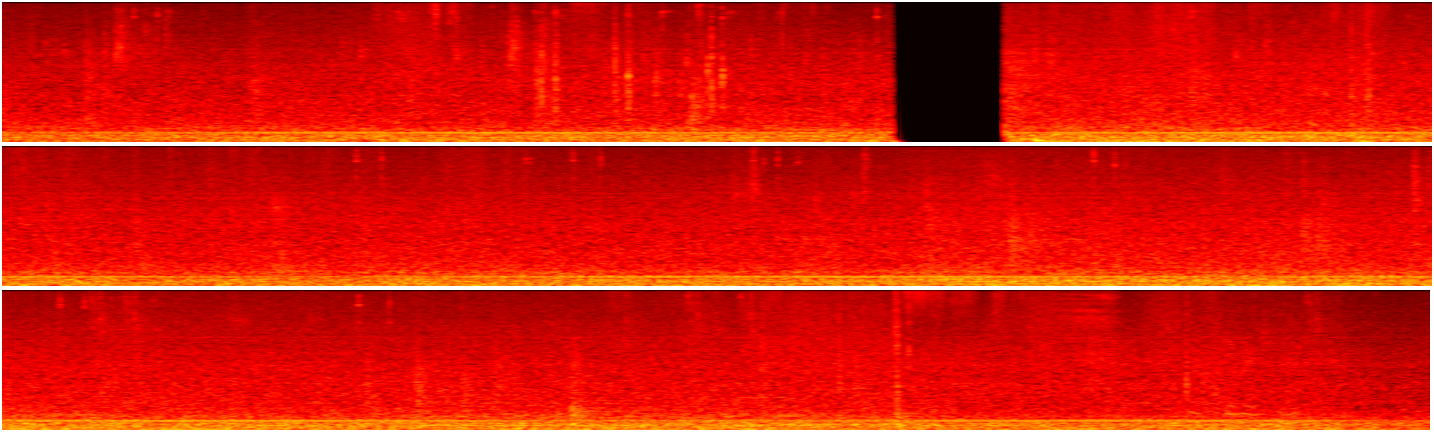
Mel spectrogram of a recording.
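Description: Steady hiss with a low electrical hum from an open courtroom audio feed while no one is speaking, with a few faint rustles. The feed drops out to dead silence for under a second about seven seconds in.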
